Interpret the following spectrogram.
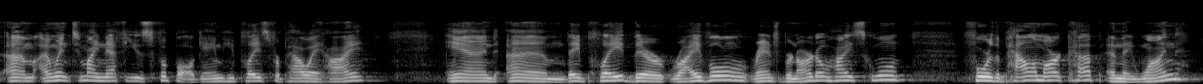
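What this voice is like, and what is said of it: Strained voice. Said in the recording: “My voice is really strained. It's not strained for a good reason”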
